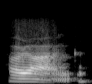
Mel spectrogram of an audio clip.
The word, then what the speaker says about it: harangue: एन जी ग हरांग हरांग हरांग हरांग हरांग। ठीक है? हरांग। ठीक है?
